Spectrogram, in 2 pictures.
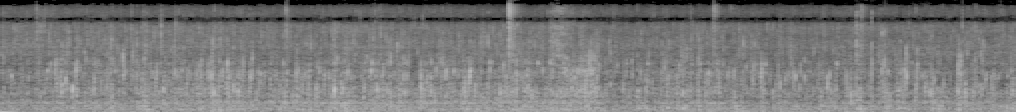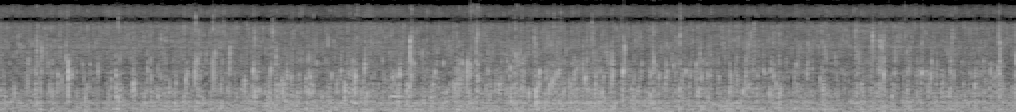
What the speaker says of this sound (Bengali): এবার আমি এক এক করে মাছগুলো ভেজে রাখা মাছগুলো ঝোলের মধ্যে দিয়ে দেবো দিয়ে ভালো করে ফুটিয়ে নেব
